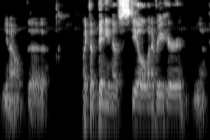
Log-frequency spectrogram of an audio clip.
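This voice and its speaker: A man narrating a tabletop game as game master, improvising descriptions in a halting, descriptive way. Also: on the low side, creaky, fairly bright tone.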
